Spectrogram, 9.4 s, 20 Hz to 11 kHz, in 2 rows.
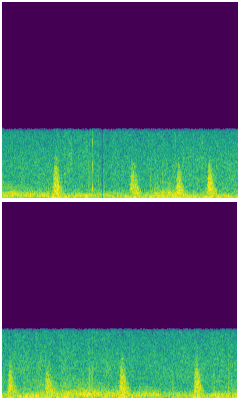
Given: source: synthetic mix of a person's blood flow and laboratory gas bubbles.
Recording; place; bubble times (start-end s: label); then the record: Doppler ultrasound of blood flow; subclavian vein
1.79-1.88 s: bubbles
8.91-9.09 s: bubbles
From the record:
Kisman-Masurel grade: 121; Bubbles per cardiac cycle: 1 to 2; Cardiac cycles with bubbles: 10 to 50%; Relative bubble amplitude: barely perceptible (0.100 to 0.250); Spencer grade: 2 (many but less than half of the cardiac periods contain bubble signals, singularly or in groups); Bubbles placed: anywhere in the cardiac cycle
